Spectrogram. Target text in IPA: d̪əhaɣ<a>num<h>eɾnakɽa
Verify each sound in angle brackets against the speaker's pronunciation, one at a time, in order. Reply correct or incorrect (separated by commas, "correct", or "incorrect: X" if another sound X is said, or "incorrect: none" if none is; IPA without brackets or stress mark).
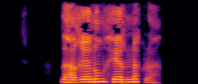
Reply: incorrect: e, correct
